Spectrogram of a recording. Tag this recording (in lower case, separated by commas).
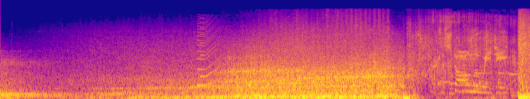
speech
